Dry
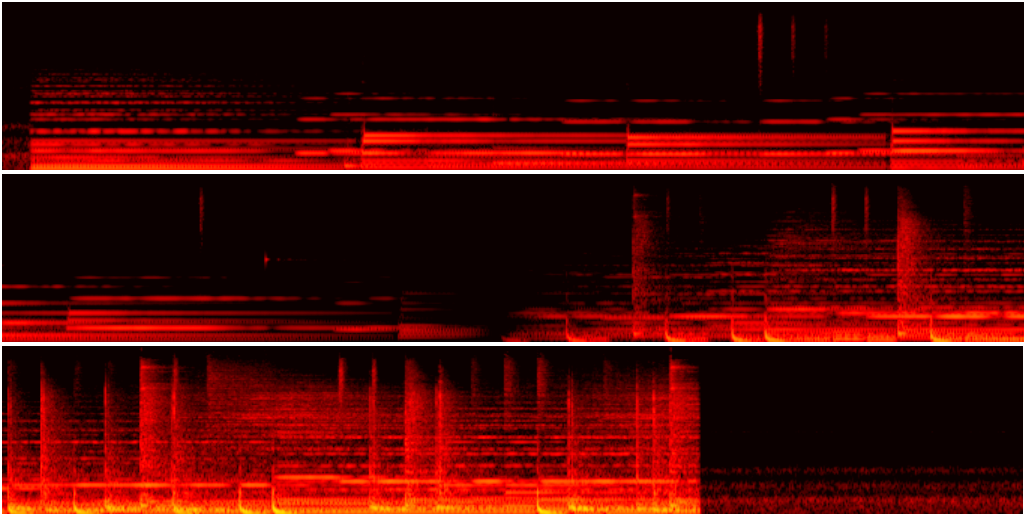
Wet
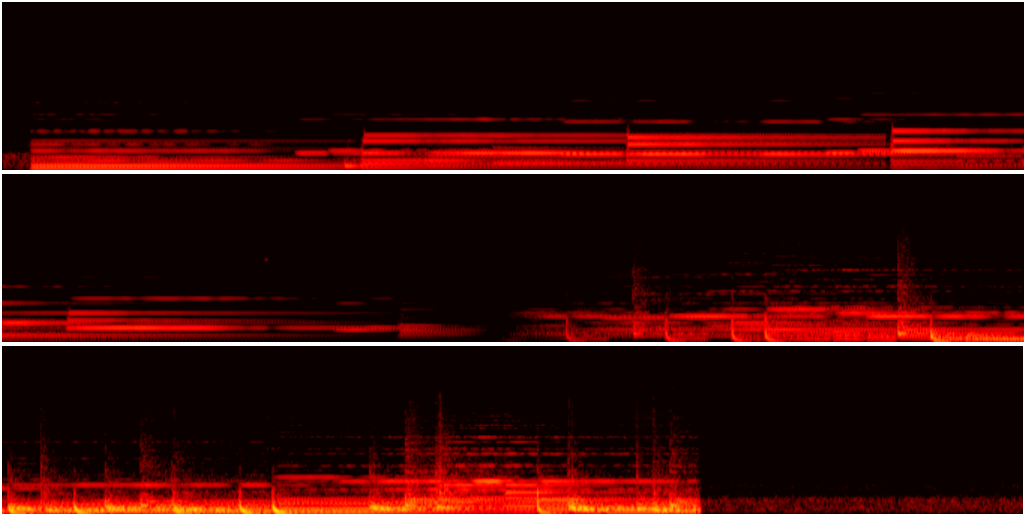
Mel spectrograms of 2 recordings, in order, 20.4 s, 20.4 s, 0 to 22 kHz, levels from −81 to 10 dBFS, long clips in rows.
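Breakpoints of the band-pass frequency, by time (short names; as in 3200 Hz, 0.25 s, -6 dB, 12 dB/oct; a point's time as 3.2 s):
band-pass, Q 0.85
2.31 s 140 Hz
3.31 s 420 Hz
12.65 s 420 Hz
13.25 s 110 Hz
16.02 s 110 Hz
16.92 s 620 Hz
17.62 s 140 Hz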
